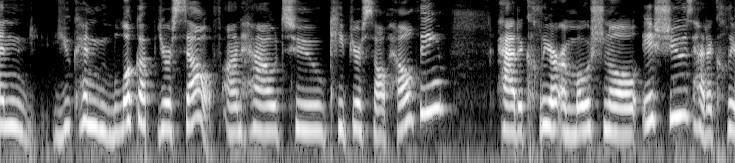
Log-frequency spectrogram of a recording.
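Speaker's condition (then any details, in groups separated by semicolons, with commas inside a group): No condition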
